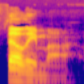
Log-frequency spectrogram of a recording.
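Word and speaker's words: thelema (θέλημα): The word will in Greek is pronounced thelema, right, and conveys more a heart's desire is what thelema means.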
